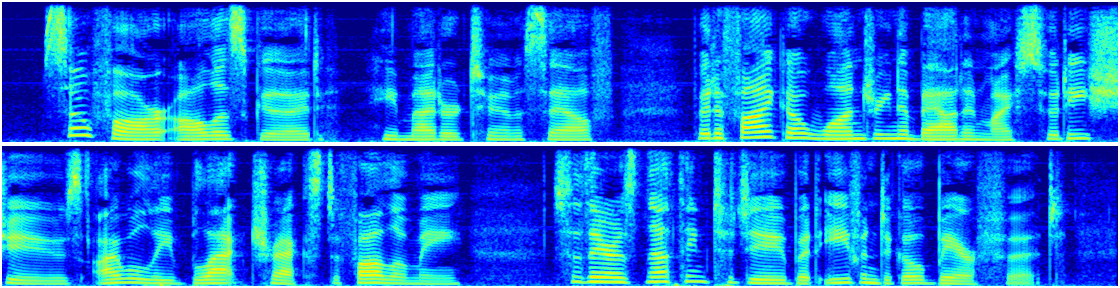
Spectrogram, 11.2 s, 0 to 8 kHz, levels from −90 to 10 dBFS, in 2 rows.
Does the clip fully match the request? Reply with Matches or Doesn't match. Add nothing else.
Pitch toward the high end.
Matches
